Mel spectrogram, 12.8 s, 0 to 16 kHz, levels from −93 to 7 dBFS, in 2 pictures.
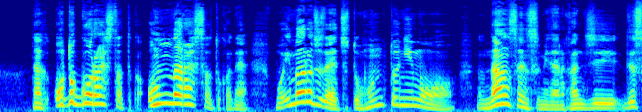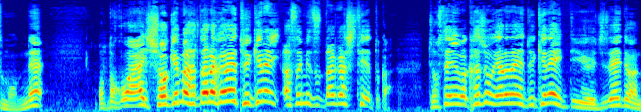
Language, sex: Japanese, male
